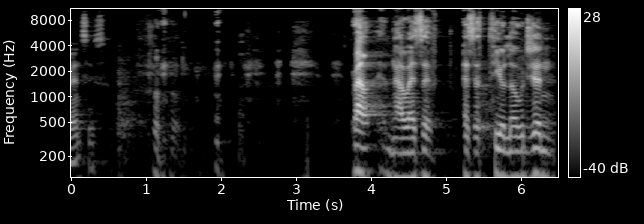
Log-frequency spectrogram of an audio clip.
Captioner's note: chuckles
